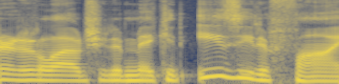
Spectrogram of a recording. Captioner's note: none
